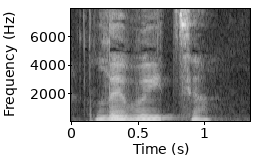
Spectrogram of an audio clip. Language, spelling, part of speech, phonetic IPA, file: Ukrainian, левиця, noun, [ɫeˈʋɪt͡sʲɐ], Uk-левиця.ogg
- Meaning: lioness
